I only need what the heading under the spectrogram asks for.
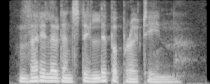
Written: very low density lipoprotein

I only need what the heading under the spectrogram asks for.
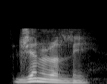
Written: generally

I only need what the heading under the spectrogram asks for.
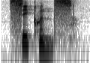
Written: sequence

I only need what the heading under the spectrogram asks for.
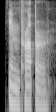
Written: improper

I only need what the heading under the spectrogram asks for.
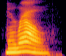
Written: morale

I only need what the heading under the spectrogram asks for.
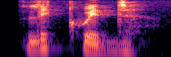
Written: liquid

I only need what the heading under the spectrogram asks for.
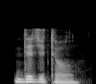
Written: digital

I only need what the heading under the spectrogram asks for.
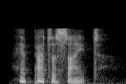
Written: hepatocyte

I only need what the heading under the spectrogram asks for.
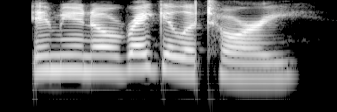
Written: immunoregulatory

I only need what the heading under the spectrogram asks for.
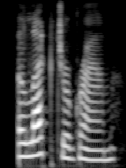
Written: electrogram

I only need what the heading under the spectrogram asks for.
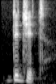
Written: digit

